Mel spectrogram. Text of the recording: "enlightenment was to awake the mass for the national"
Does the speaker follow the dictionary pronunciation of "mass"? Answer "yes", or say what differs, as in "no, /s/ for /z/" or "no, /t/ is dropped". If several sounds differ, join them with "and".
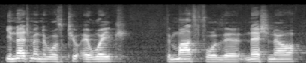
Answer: no, /θ/ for /s/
